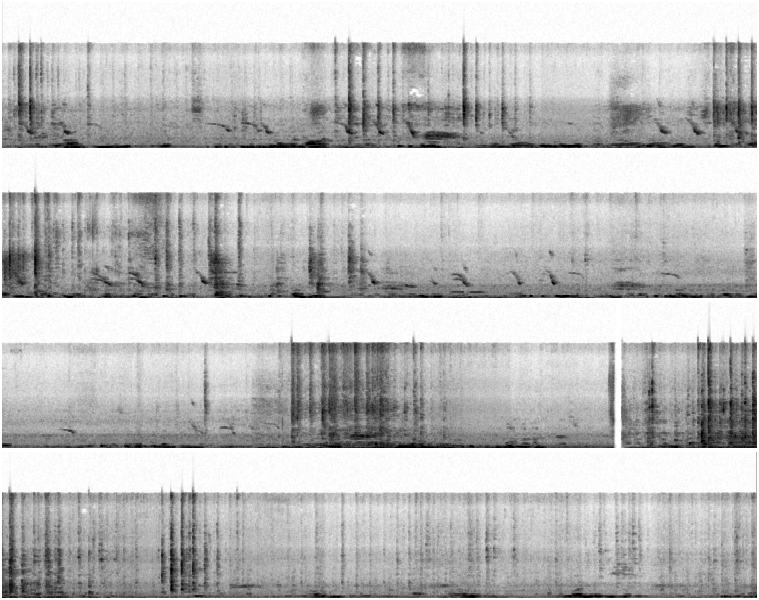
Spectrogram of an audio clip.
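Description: Many domestic pigeons cooing together in a loft, the calls overlapping without a break, with scattered short higher chirps. There are a couple of brief rushing noises about two-thirds of the way through.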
